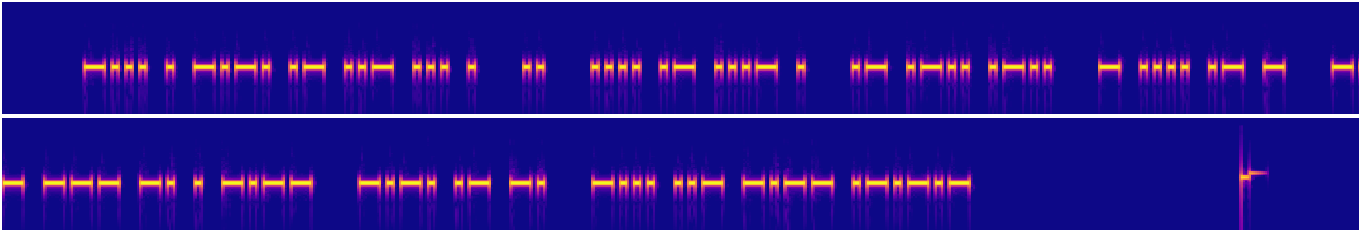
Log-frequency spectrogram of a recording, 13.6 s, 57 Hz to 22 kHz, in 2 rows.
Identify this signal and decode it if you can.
Morse code, heard as a keyed tone, about 34 wpm, 700 Hz. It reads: BECAUSE I HAVE ALL THAT MONEY CAN BUY.
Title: Sentences from Top 1000 Words - Review Part 4 - 35wpm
